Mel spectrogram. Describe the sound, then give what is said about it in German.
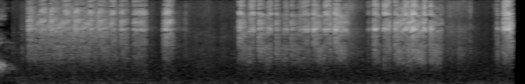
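A felt-tip marker squeaks and rubs across paper in several bursts of scratchy, high-pitched strokes with short pauses between, fairly loud, with no talking. “Tja, und das war das peinliche Geräusch, das äh, ein quietschender Filzstift genau, auf, auf Papier, Papier macht.”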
